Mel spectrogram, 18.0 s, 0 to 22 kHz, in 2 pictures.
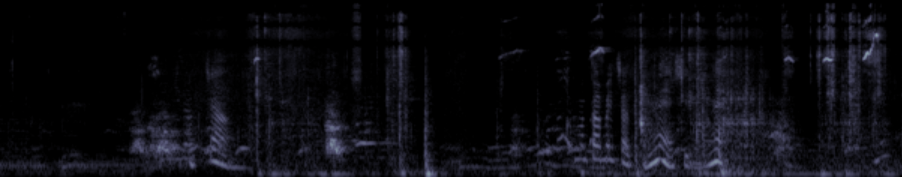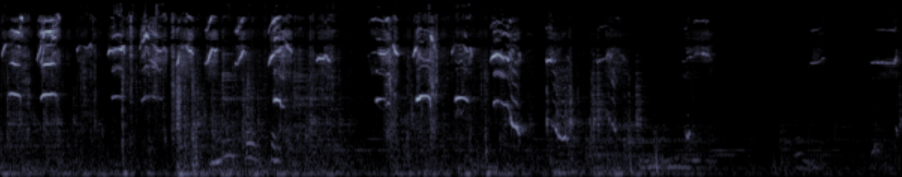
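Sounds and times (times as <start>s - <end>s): puppies eating crunching: 0.0s - 3.0s
puppies whimpering and squeaking: 5.0s - 16.3s, 17.0s - 18.0s.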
